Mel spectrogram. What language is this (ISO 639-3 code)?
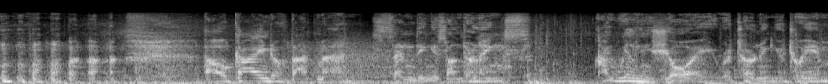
eng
